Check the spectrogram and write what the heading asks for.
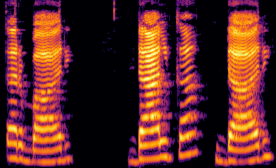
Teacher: अवधि में ला जो है ध्वनि प्राय रा हो जाती है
